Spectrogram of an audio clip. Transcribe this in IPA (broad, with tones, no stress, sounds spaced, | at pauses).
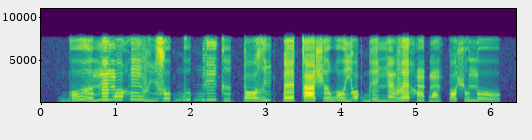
ɡ͡b o˨˦ ɣ ə˨ m ɛ̃˦ m ɔ˦ h ũ˦ v i˨ z o˨ ɡ͡b u˦ ɡ͡b ĩ˦ k ɨ˨ k͡p ɔ˦ z i˦ k͡p ɛ˦ t a˦ ʃ ə˦ w o˦˨ j ɔ˦ ɡ͡b e˨ ɲ ɛ̃˨ v ɛ˦ h ɔ̃˧ ɓ ɔ̃˨ k͡p ɔ˧ ʃ u˦ n oː˦˨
